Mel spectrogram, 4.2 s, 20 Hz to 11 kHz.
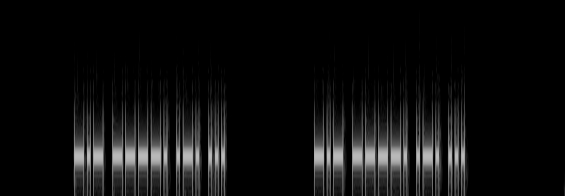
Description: Morse code, heard as a keyed tone, about 50 wpm, 700 Hz. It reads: K9RS K9RS
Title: Easy Call Signs Repeated 2x - 50wpm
